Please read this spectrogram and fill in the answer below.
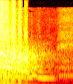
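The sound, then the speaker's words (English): Dog barking: a rapid burst of a few sharp, loud barks that then fades into a quieter, lower tail. “Have you ever walked by in your neighborhood, like that yard that has the barking dog, and it like you're walking through there, it's all peaceful and quiet, and then all of a sudden,”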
